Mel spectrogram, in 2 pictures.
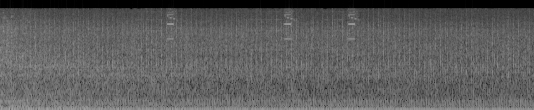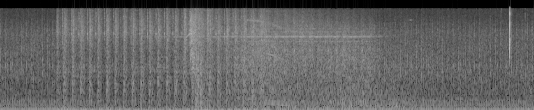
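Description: Rapid machine-gun bursts from an aircraft in War Thunder, with a steady propeller engine drone beneath them. The gunfire starts partway through as a dense, loud rattle.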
